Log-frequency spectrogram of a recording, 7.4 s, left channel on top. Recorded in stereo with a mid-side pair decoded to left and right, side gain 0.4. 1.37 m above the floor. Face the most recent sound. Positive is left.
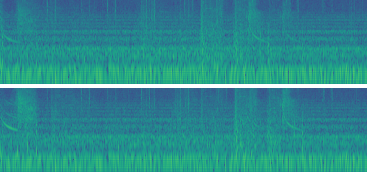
turn(degrees=10)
